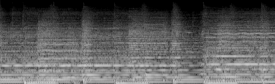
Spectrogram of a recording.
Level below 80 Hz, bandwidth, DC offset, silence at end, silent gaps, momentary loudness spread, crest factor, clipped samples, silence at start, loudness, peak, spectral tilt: -24 dBFS; 16.5 kHz; under 0.1%; 0 s; none; 4 LU; 14 dB; under 0.1%; 0 s; -16 LUFS; -2 dBFS; -5.5 dB/octave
